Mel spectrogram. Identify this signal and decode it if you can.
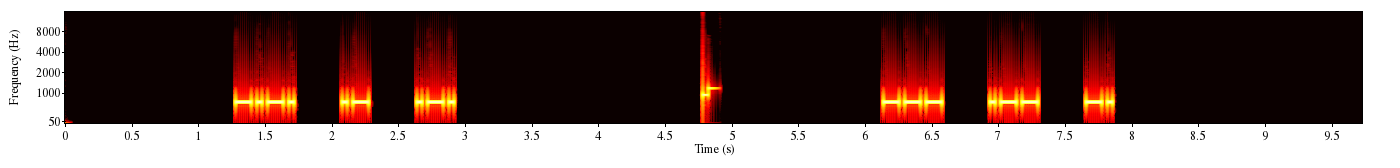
Morse code, heard as a keyed tone, about 30 wpm, spaced as for 17 wpm, 700 Hz. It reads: CAR OWN
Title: 3x Character Spacing - Top 500 Words - 30wpm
